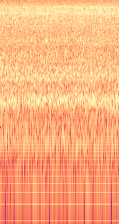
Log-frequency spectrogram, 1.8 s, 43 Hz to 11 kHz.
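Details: 1964 Pontiac Catalina V8, idling at its first start of 2010: steady, even rumble at constant idle speed with no knocks, misses or ticks; normal idle.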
